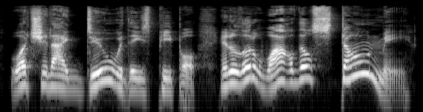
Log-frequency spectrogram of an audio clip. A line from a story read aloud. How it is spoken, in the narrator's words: Then Moses cried out to the Lord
